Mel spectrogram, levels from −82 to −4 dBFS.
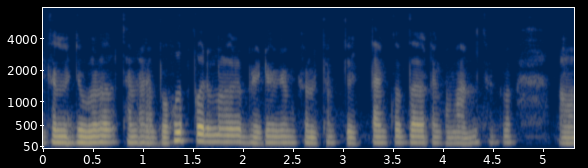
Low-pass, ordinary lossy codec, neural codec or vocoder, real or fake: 7.2 kHz; none; autoencoder, 22.05 kHz, a latent of 192 numbers a frame, VITS, trained on one speaker; fake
